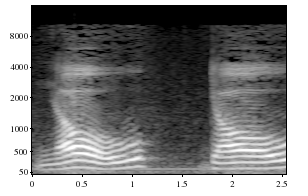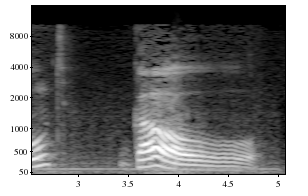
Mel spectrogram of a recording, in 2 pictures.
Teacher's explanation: a diphthong that's two sounds blended into one o beginning with the number two position but continuing into the smallest lip opening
